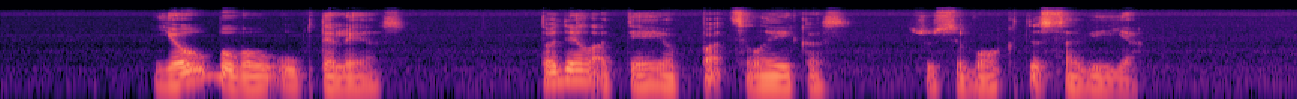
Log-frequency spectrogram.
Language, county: Lithuanian, Šiauliai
